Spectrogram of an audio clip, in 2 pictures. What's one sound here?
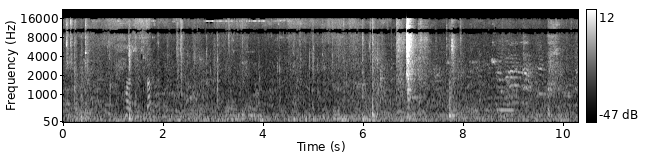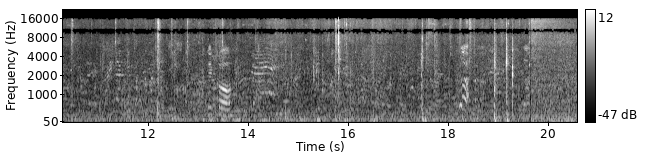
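A baggage conveyor belt rumbles steadily.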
